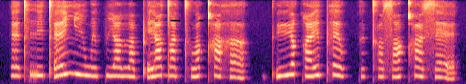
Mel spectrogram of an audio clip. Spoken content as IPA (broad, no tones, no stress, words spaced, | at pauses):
ɛtʰritʼɛ ʎiwɪpi ðˤɪpʼe dˤetʰʊ qʰɐhɐ | pʼy qe pʰɛo̯kːʏkʰœsˤɐ qʰœsɛ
